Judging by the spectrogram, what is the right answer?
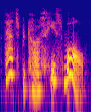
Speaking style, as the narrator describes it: exclaimed Jonathan

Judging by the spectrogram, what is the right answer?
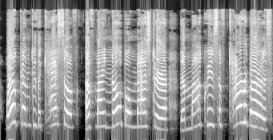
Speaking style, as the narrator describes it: he cried

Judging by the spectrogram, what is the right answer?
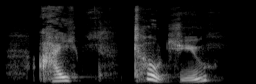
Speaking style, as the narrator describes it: Hermione gasped

